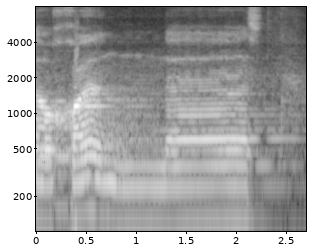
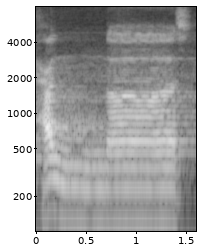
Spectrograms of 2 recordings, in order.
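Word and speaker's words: ٱلْخَنَّاسِ: waswasil khannas nah kemudian sering juga sahabat-sahabat kita membaca khannas ini khan ini sering hanya ah kecil bisanya begini nih syarril waswasil khannas Ini hanya ada titik 1 diatas hanya baktinya hanya hold bukan hal jasa edit keluarnya itu dari pangkal tenggorokan hold hold Hold dengan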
